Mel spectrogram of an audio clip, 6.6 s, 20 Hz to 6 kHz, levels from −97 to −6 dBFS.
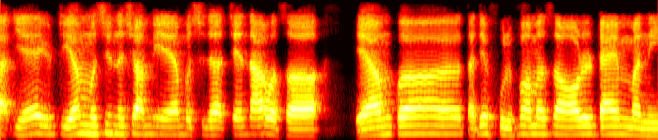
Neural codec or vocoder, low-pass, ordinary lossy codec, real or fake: codec, 24 kHz, 0.5 kbps, DualCodec; 5.4 kHz; none; fake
